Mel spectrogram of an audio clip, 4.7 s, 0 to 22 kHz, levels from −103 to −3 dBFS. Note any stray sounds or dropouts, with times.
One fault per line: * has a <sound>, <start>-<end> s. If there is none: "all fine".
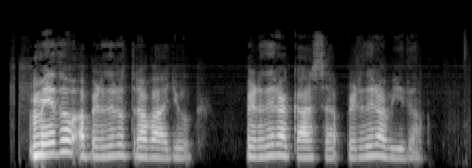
all fine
